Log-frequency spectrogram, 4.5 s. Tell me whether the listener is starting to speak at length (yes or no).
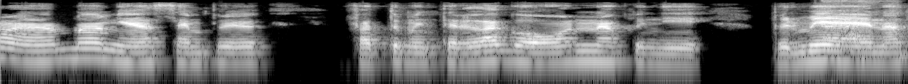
no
